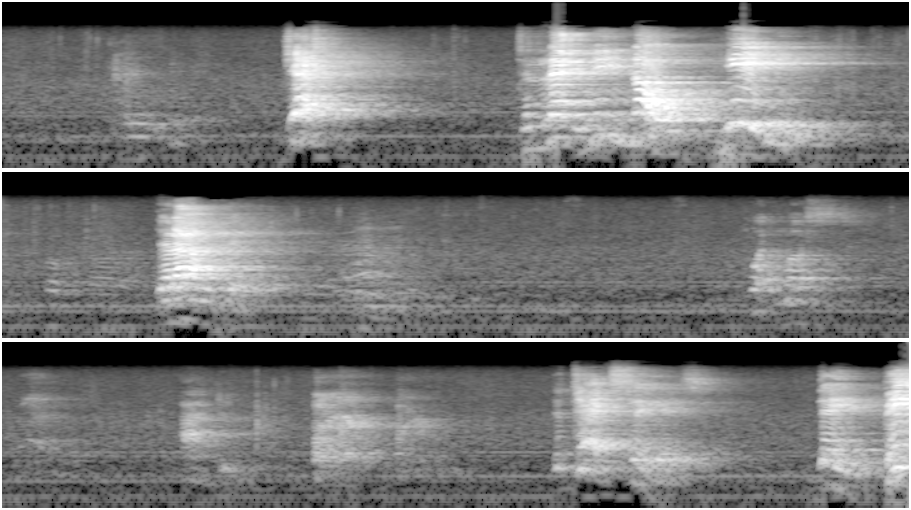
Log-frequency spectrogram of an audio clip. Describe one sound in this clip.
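A man preaches with animation through a microphone in an echoing hall, pausing between phrases.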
